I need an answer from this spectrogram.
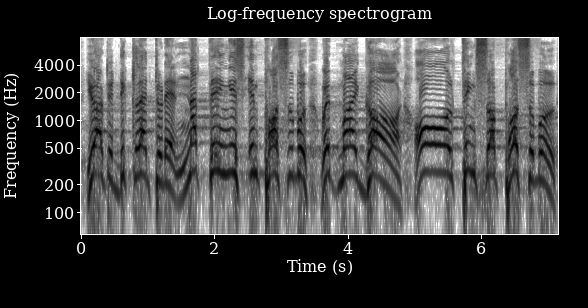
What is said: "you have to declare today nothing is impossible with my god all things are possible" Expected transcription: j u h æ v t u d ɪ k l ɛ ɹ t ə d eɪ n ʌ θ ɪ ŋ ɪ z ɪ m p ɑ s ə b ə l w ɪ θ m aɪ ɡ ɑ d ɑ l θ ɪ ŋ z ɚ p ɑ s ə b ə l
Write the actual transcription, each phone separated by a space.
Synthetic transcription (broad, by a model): j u h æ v t u d ɪ k l ɛ ɹ t ə d eɪ n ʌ t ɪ ŋ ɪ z ɪ m p ɑ s ə b ə l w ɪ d m aɪ ɡ ɑ d ɑ l t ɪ ŋ s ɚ p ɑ s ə b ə l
